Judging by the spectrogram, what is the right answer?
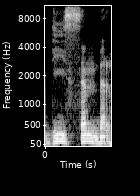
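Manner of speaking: "December" said slowly, stretched.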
